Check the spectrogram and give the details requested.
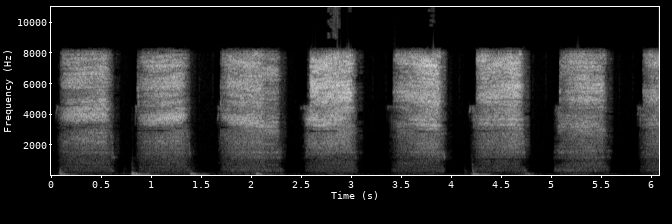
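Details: Hungry Great Horned Owl owlets in a nest box, still unfed with no parent seen, give harsh, hissing screeches about two-thirds of a second long, repeated steadily, reacting to an adult's return at 5:31–5:40 am, 3 March 2024.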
